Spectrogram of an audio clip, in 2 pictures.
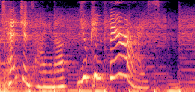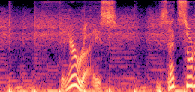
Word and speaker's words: Fairies: idiot like i said it's not fair rice it's fair eyes do it again and this time make sure you pronounce the z let's do this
